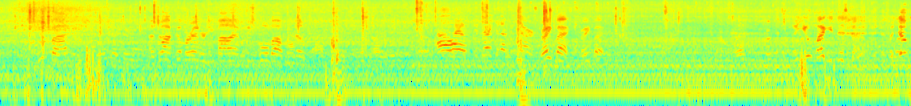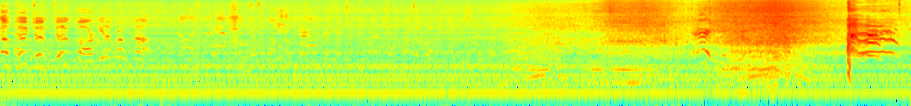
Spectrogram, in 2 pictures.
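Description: Jeep Wrangler engine running steadily at low revs, with voices in the background. Near the end the engine works harder and there is a rising rush of noise as the Jeep climbs a steep dirt mound.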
